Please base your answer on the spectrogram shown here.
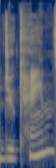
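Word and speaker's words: Duquesne: The Dukane spy ring. Okay. It's spelled like the university in Pittsburgh.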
